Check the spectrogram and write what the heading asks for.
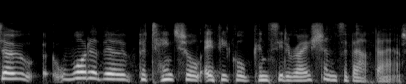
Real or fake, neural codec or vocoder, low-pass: fake; codec, 24 kHz, 3 kbps, HILCodec; 7.2 kHz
